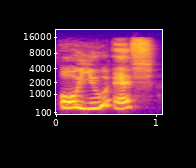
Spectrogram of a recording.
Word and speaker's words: ouf: Lili writes OUF, 3 points of exclamation, pronounced in French, ouf, which is an exclamation style of a sigh, of relief.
